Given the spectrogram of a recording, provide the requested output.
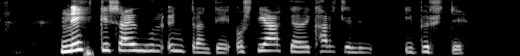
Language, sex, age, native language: Icelandic, female, 12, Icelandic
